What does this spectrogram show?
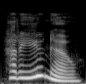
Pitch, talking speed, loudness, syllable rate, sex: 260 Hz, 280 wpm, -12 LUFS, 6.0 syllables/s, female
